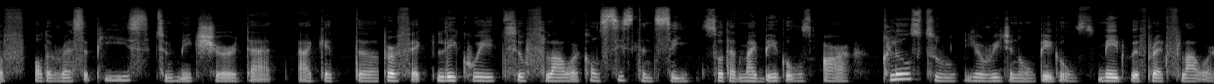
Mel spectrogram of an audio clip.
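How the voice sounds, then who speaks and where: Soft-spoken and at a fairly slow pace, a woman talks with hardly any pauses in a dry, close sound with no echo. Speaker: home baker. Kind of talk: cooking tutorial.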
